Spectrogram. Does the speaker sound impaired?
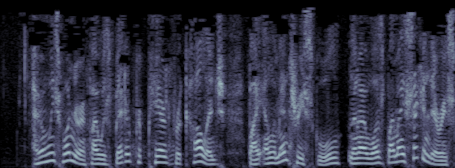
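Yes: cleft palate with lisp, cleft lip and palate, mild; braces 10 years.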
